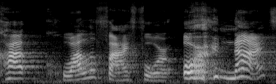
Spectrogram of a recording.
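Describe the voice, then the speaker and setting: A woman is speaking. Her tone is animated. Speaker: faith vlogger. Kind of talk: casual testimony. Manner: fast.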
